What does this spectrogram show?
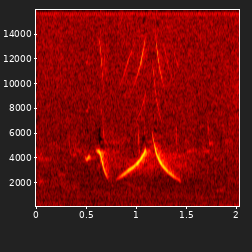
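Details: A first-summer male common rosefinch, singing abundantly from his usual branch at Bazel, Belgium, on 7 June 2015: a brief phrase of clear, slurred whistles, falling, rising, then a long fall, over a quiet low hum.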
